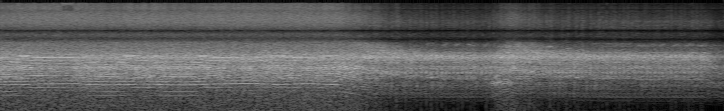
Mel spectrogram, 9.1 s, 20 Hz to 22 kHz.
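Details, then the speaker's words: Craftsman 25cc two-stroke weed trimmer that was bogging with no power, after a half-turn carburetor adjustment: a high, steady buzz holds clean at full revs, then settles lower without stumbling; the idle is still too high. "You can hear the RPM get to the maximum, and then this idle's too high right now."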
